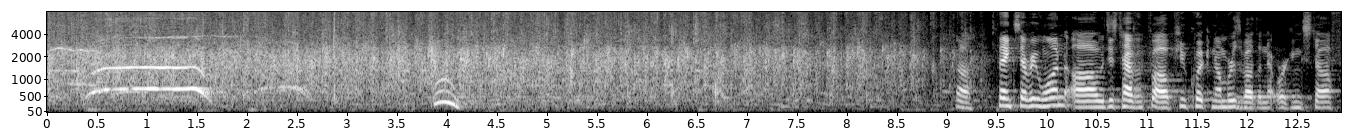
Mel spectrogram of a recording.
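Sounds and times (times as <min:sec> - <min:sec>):
audience whistles and hoots: 0:00.0 - 0:02.2
audience applause: 0:00.0 - 0:09.5
speech: 0:09.1 - 0:12.9.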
